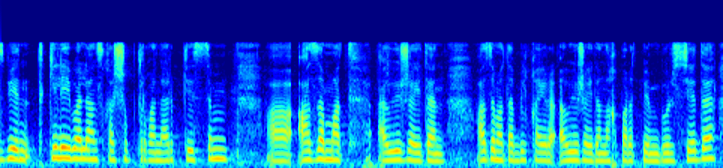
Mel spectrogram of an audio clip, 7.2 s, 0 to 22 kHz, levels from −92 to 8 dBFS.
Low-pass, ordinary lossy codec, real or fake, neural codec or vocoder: none; none; real; none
